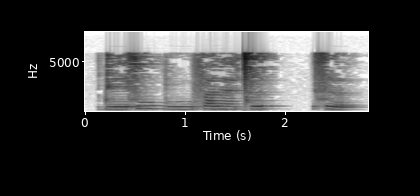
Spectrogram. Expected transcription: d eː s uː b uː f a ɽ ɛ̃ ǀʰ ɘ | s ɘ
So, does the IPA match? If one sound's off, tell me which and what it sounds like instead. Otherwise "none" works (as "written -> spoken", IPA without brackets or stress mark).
ɽ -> l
